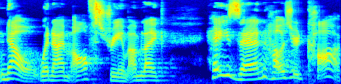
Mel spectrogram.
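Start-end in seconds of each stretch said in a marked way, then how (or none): 2.1-3.4 mellow, laid-back, chilled-out, slightly high voice. Streamer shows how they greet a mod off stream, chilled-out, mellow greeting. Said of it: "way more chilled out and mellowed out".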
